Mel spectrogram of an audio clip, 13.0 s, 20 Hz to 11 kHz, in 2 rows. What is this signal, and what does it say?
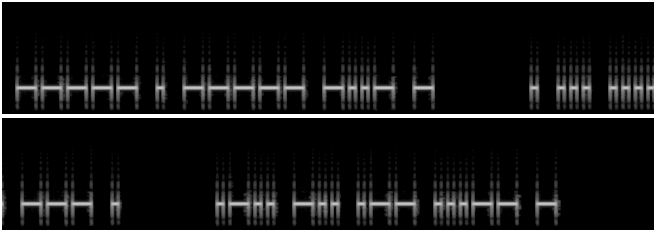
Morse code, heard as a keyed tone, about 19 wpm, 800 Hz. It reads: 0E0XT ESHOE LDW3T
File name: CW / DET / 1 6 1500C S A 18wpm 2255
